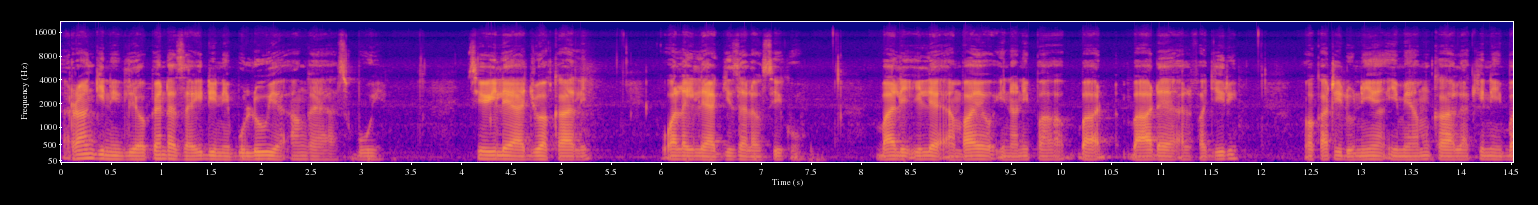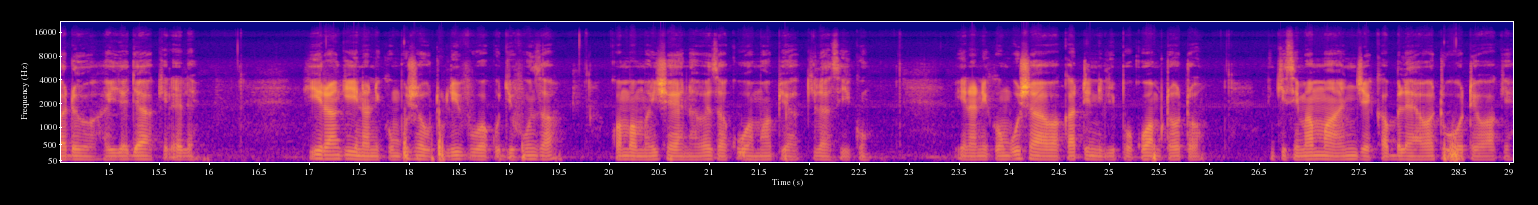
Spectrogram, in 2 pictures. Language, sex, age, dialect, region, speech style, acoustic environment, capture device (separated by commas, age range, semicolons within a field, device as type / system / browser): Swahili, male, 25-34, Kenya - Mombasa, Kenya, relaxed, silence; appliances; traffic, mobile / Linux / Chrome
